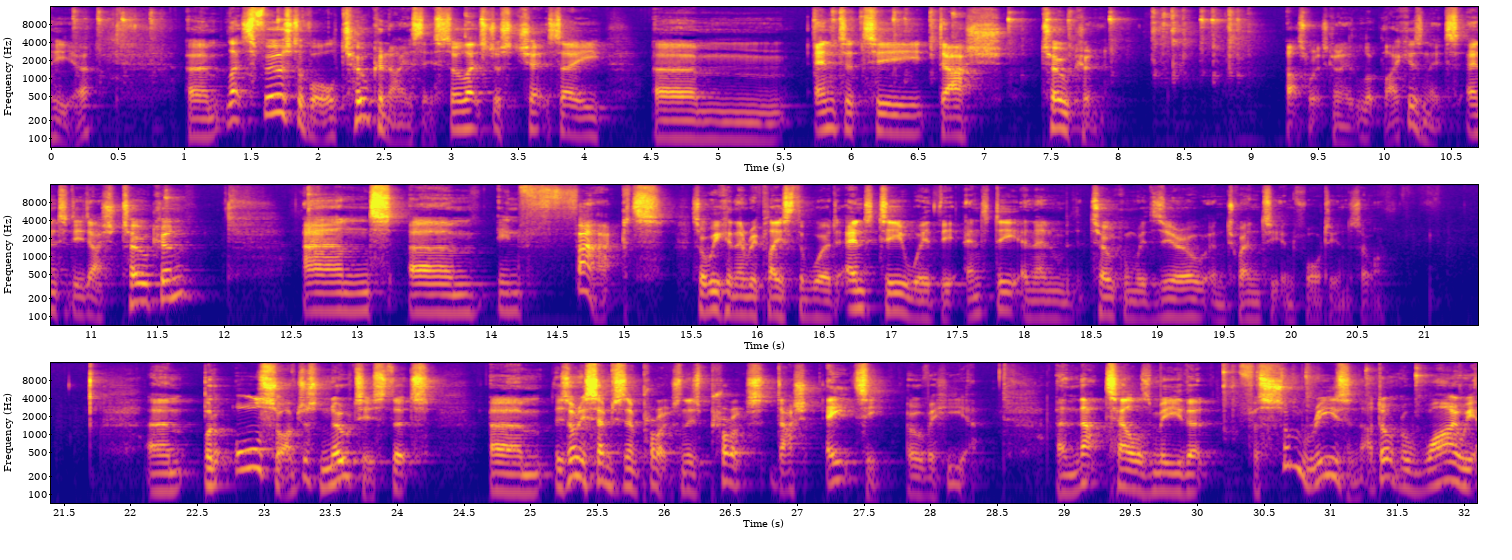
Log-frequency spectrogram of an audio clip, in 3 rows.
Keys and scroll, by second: 0.0-1.6 typing, 5.3-9.2 typing, 30.0 Escape, 30.2-32.1 typing.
